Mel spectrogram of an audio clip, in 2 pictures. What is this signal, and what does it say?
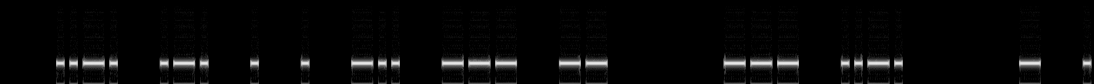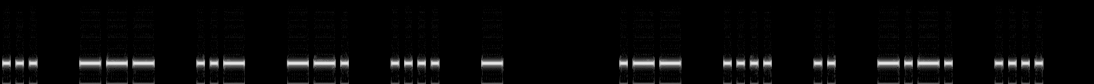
Morse code, heard as a keyed tone, about 18 wpm, spaced as for 12 wpm, 1000 Hz. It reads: FREEDOM OF THOUGHT WHICH
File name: qotdfiles / 12wpm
